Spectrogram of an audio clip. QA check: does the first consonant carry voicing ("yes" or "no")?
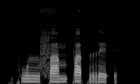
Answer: no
